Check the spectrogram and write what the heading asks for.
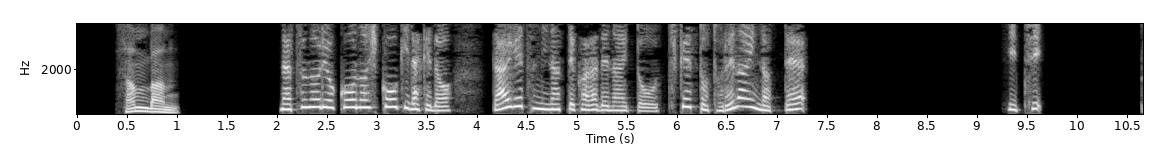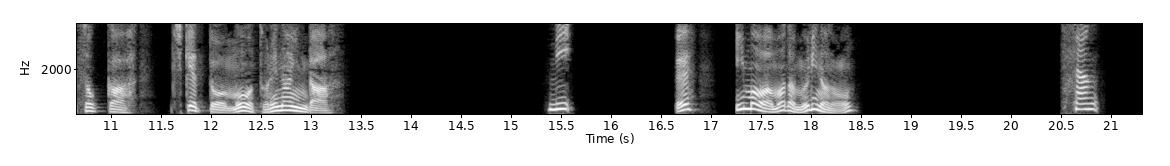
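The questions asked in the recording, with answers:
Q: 夏の旅行の飛行機だけど、来月になってからでないとチケット取れないんだって。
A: 2: え、今はまだ無理なの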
